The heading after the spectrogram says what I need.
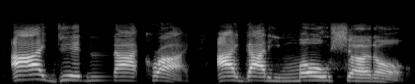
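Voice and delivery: slow, stretched "I did not cry", then "emotional" syllable by syllable; emphatic denial. Real, not acted. Man insisting on his version, emphatic denial.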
